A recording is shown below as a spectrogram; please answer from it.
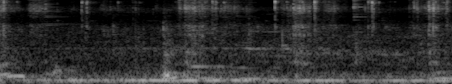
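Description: Neem leaves being sliced finely against the fixed curved iron blade of a boti: a run of quick, crisp snips. A steady low hum runs underneath.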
